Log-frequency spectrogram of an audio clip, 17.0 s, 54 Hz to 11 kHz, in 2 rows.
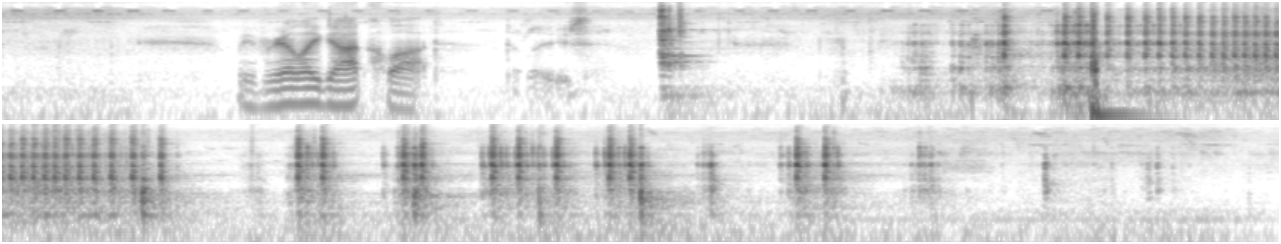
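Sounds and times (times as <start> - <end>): roller chain rattling: 6.0 - 16.5.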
